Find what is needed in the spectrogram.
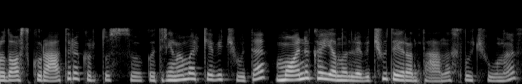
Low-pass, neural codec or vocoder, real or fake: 5.4 kHz; codec, 16 kHz, 6 kbps, DAC; fake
